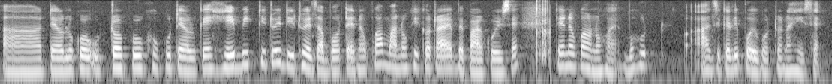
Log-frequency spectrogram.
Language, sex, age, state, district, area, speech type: Assamese, female, 30-45, Assam, Morigaon, rural, spontaneous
